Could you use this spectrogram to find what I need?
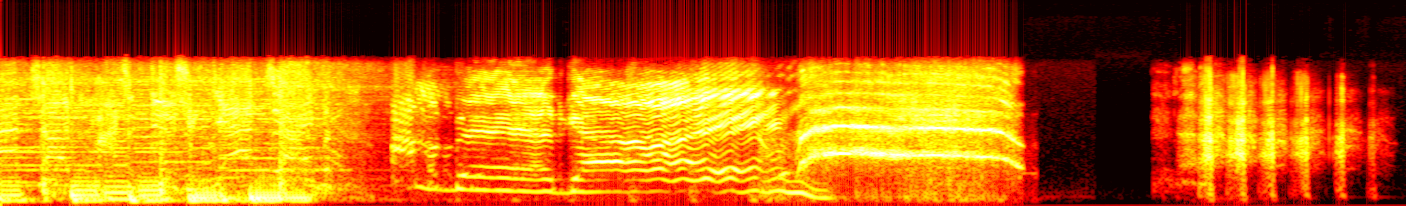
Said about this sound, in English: That's our screaming goat. That's a goat? Yeah, that's the screaming goat.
